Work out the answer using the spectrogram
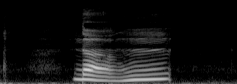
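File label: "neng", Mandarin, tone 3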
